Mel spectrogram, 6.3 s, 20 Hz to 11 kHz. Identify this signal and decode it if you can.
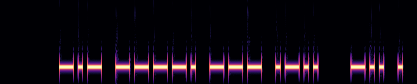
Morse code, heard as a keyed tone, about 17 wpm, 700 Hz. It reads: K9OL DE
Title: USA Callsign DE Callsign - 4 Characters - 17wpm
